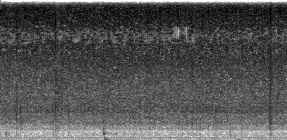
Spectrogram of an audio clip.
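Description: Cajun seasoning sizzles in a hot black iron pot at the start of a jambalaya, a steady, close frying hiss that runs throughout with no voices over it.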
